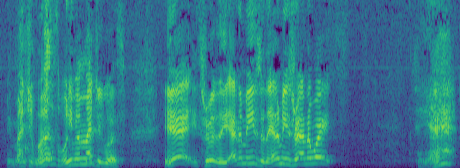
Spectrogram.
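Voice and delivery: high, astonished questions; amazed crooks. Acted. Hotel crooks hearing about the magic earth, amazed. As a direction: marvel at the tale.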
